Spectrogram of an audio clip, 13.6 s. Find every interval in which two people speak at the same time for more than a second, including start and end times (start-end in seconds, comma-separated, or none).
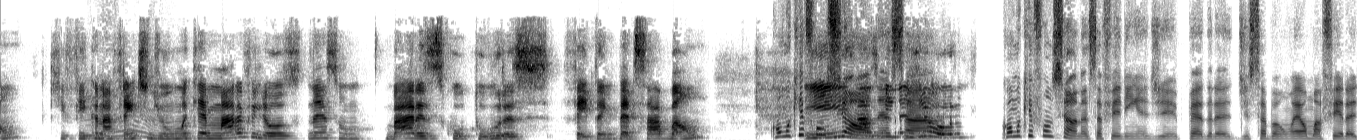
0.8-2.0, 8.0-9.5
